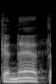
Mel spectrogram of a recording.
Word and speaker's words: Gannett: And I was in New York and I saw an article about, is it Gannett? The way it's pronounced, Gannett, the parent company to the Leaf Chronicle, how they were downsizing properties and taking the lease back.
